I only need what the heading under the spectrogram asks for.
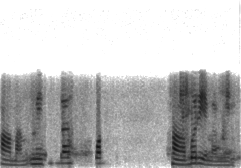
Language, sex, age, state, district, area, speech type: Marathi, female, 18-30, Maharashtra, Satara, rural, conversation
